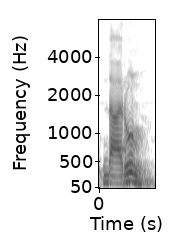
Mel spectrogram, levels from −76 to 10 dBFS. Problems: constant background noise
